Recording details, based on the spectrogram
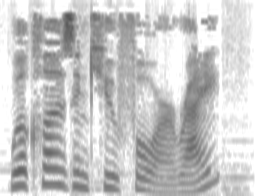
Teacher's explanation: Skip uptalk on statements. Ending with a rise sounds like you're asking for approval.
